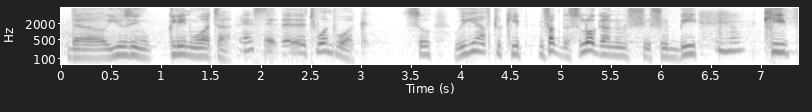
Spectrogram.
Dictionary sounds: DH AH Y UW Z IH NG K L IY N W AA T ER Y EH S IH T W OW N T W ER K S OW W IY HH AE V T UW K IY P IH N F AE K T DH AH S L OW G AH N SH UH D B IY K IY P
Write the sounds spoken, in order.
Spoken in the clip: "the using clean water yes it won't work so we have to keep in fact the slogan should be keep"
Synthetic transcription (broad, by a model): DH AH Y UW Z IH NG K L IY N W AA T ER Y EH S IH T W OW N T W ER K S OW W IY HH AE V T UW K IY P IH N F AE K T DH AH S L OW G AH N SH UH D B IY K IY P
